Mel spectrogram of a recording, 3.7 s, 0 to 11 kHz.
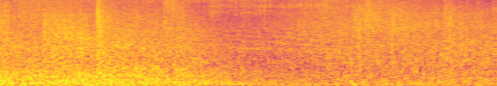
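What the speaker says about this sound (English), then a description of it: "Bit of a dive bomb there to close the show" A dive bomb explodes in the video game Company of Heroes 2 during a 4v4 battle on the Lanzerath map, a loud, sustained, rumbling blast that rolls on and slowly fades.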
